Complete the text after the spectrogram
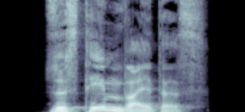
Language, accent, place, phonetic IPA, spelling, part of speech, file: German, Germany, Berlin, [zʏsˈteːmˌvaɪ̯təs], systemweites, adjective, De-systemweites.ogg
- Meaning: strong/mixed nominative/accusative neuter singular of systemweit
